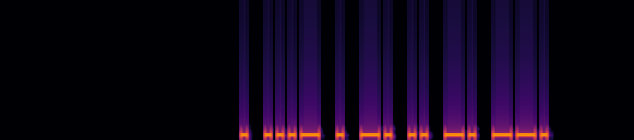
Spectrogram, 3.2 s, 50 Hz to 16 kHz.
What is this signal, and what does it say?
Morse code, heard as a keyed tone, about 40 wpm, 700 Hz. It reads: EVENING
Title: Top 1501-1750 Words 40wpm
